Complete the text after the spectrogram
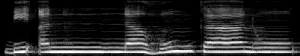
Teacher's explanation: میم ساکن کے بعد کاف کا حرف آ گیا، یہاں پر آپ نے اظہار شفوی کرنا ہے، کسی طرح کا غنہ نہیں ہونا چاہیے۔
